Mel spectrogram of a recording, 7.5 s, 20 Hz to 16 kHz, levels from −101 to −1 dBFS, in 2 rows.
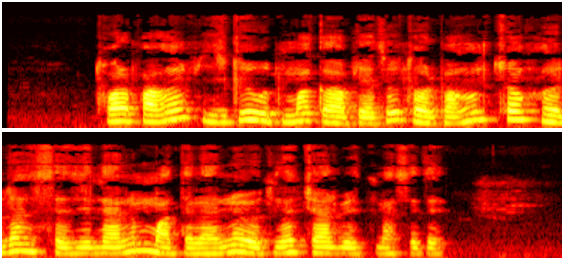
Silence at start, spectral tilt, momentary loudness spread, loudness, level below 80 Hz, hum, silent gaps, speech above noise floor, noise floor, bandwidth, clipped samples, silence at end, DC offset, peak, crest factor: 0.65 s; -7 dB/octave; 11 LU; -24 LUFS; -58 dBFS; none; none; 44 dB; -66 dBFS; 11.5 kHz; under 0.1%; 0.8 s; under 0.1%; -4 dBFS; 20 dB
